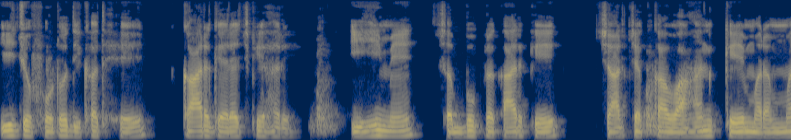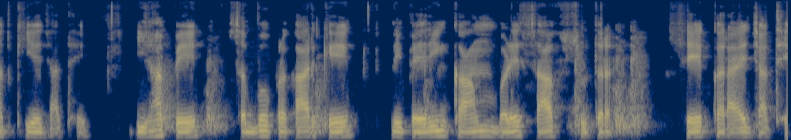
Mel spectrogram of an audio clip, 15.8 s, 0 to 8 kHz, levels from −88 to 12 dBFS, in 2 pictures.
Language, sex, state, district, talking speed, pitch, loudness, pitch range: Chhattisgarhi, male, Chhattisgarh, Rajnandgaon, 130 wpm, 95 Hz, -19 LUFS, 95-100 Hz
